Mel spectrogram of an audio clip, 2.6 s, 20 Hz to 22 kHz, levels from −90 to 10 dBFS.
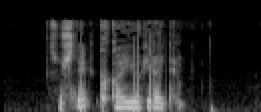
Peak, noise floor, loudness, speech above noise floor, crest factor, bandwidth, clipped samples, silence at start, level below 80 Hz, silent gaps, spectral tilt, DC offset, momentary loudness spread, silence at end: -8 dBFS; -54 dBFS; -23 LUFS; 32 dB; 18 dB; 11.5 kHz; under 0.1%; 0.5 s; -50 dBFS; none; -5 dB/octave; under 0.1%; 17 LU; 0.5 s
